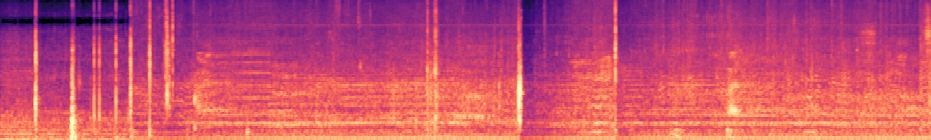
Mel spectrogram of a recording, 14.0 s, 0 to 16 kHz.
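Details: Western honey bees from a four-year-old wild hive beneath a mobile home, 2 by 2 by 10 feet and almost 200 pounds; even buzzing drone interrupted by sharp taps and knocks early on.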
